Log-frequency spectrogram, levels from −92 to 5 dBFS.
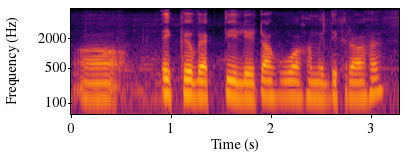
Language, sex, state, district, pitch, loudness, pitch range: Hindi, male, Bihar, Patna, 135 Hz, -19 LUFS, 130-145 Hz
